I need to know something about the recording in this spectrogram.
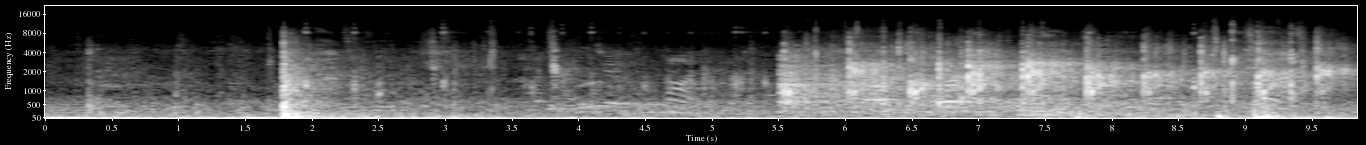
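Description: A ping-pong ball clicks back and forth as it is hit with paddles and bounces on a table.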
